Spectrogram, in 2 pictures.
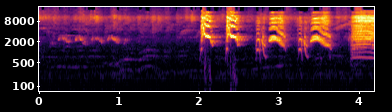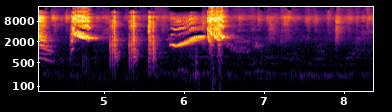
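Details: Common myna of the nominate subspecies Acridotheres tristis tristis, giving a five-second burst of harsh squawks, gurgles, clicks and sharp rising whistles, preceded by faint warbled notes and followed by quiet.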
